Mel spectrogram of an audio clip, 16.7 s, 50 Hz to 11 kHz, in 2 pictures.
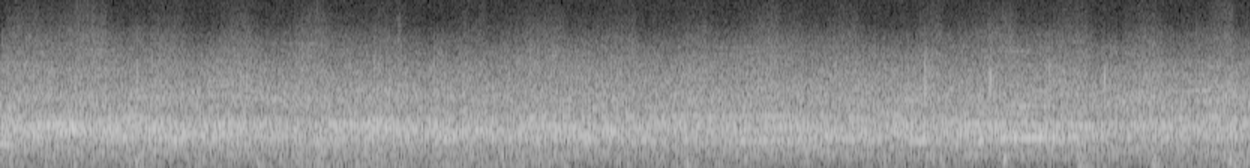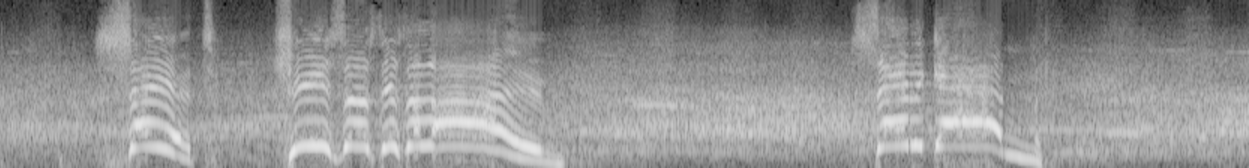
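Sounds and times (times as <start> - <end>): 
audience at a worship service cheering and shouting: 0.0 - 16.6
audience at a worship service clapping: 0.0 - 16.6
speech: 9.2 - 12.2, 14.2 - 15.4.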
